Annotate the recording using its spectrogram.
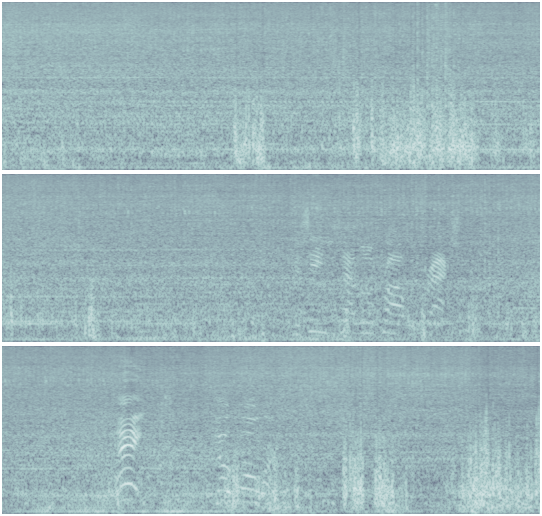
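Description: Metal clanks and rattles as a machine rolls onto a trailer ramp.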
